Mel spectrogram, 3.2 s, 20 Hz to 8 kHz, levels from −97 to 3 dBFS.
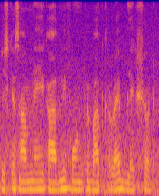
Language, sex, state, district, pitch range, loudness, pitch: Hindi, male, Mizoram, Aizawl, 115-130 Hz, -18 LUFS, 120 Hz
